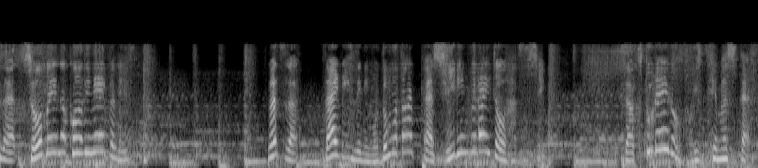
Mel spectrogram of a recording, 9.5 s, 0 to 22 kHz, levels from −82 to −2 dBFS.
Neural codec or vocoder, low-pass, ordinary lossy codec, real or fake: codec, 16 kHz, 1.1 kbps, Voila-Tokenizer; none; none; fake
